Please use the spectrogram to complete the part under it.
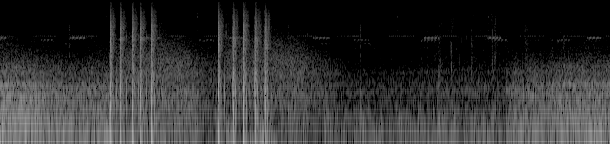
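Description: Two short bursts of automatic machine gun fire ring out in a PvP video game match, each a rapid string of four or five loud cracks, separated by a pause, over a steady ambient hiss and faint distant background noise.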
